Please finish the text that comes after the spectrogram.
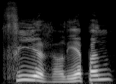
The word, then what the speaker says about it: fierljeppen: Fear leap. Fear leapen. And fear means far. And leapen to leap.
